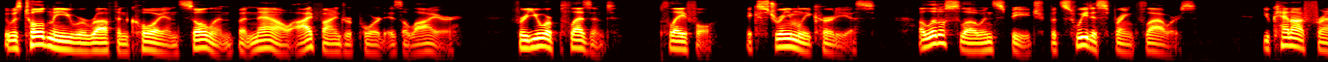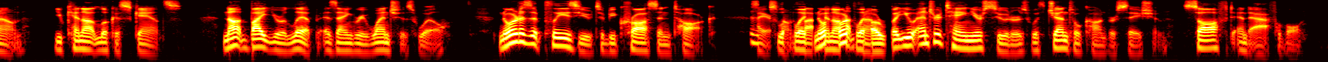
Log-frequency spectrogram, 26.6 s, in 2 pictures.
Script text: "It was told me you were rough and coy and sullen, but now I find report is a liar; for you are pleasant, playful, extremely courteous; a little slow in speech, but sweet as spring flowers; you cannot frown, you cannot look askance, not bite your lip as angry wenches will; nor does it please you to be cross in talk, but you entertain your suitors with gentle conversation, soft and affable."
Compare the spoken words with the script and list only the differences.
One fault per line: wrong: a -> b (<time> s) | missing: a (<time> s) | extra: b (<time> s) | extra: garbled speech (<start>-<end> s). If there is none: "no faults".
extra: garbled speech (20.8-22.1 s)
